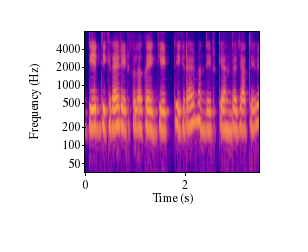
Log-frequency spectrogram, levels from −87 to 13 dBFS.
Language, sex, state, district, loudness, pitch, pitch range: Hindi, female, Punjab, Kapurthala, -17 LUFS, 195 Hz, 190-205 Hz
